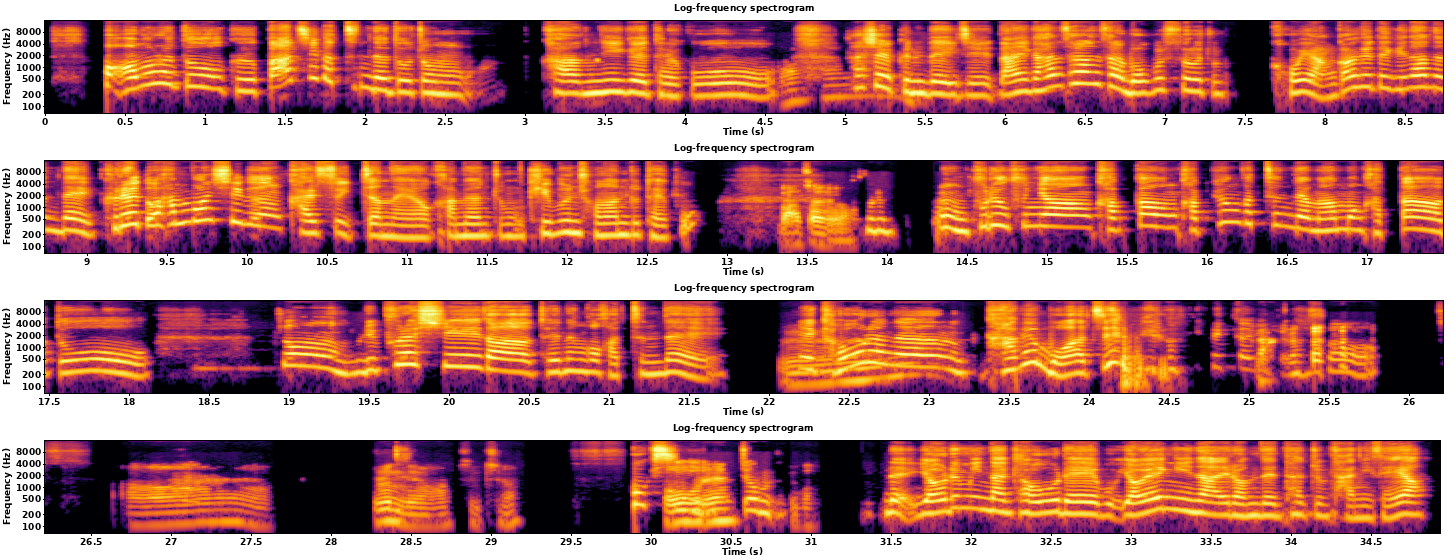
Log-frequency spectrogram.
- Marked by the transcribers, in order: other background noise; "다니게" said as "가니게"; distorted speech; laughing while speaking: "이런 생각이 들어서"; laughing while speaking: "아"; laugh
- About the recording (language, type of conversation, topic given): Korean, unstructured, 여름과 겨울 중 어느 계절을 더 좋아하시나요?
